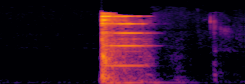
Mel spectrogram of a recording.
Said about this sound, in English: And so he started ringing a bell. And I thought, you know what? I need a bell.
